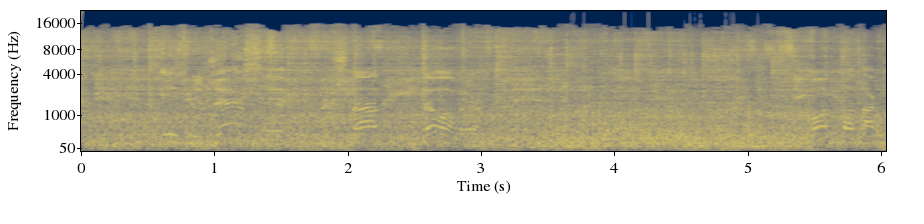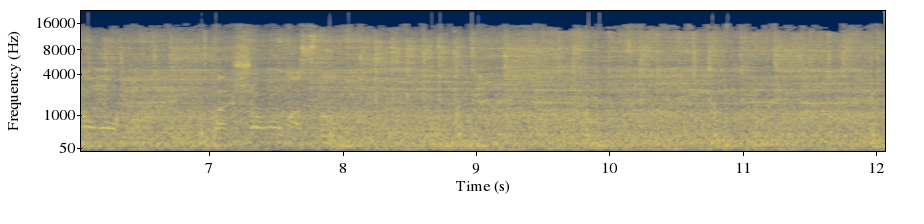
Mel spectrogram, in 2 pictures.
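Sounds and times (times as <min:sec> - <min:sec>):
background music: 0:00.0 - 0:12.0
car road noise: 0:00.0 - 0:12.0.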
